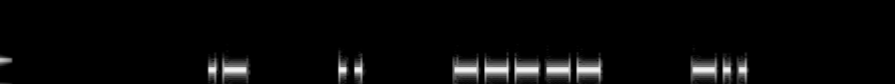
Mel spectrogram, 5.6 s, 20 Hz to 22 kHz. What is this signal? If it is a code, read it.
Morse code, heard as a keyed tone, about 25 wpm, spaced as for 12 wpm, 700 Hz. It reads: AI0D
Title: USA Call Signs - 4 Characters - 4x Character Spacing - 25wpm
